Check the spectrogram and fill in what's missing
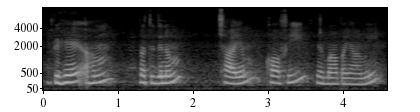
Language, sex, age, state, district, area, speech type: Sanskrit, female, 45-60, Andhra Pradesh, East Godavari, urban, spontaneous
